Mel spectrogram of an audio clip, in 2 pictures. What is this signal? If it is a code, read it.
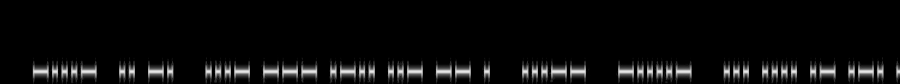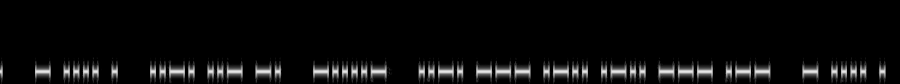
Morse code, heard as a keyed tone, about 25 wpm, 600 Hz. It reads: <BT> IN VOLUME 3 - SHARE THE FUN - FOLLOW THE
